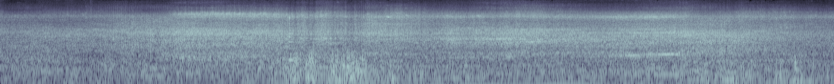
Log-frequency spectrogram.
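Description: A bus and then a truck pass close at speed, their engine and tyre noise building to a loud, steady rush. A low engine drone comes in about halfway through as the truck goes by, then fades slightly near the end.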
